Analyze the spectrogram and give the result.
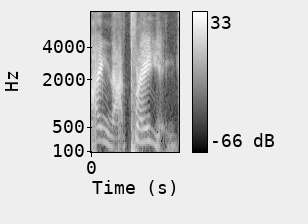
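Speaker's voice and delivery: put-on high, whiny, sulky baby voice. Quoting Chewy's reaction, mocking Chewy in a baby voice. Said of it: "in talking in a baby voice".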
